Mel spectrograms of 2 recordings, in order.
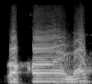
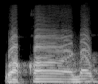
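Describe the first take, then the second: Both takes have the same delivery.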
